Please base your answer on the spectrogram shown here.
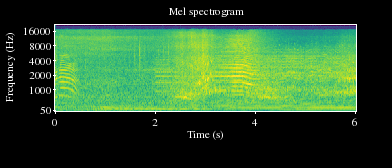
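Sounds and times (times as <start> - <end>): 
car engine roaring: 0.0 - 6.0
tires squealing: 1.9 - 6.0.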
